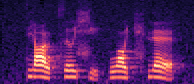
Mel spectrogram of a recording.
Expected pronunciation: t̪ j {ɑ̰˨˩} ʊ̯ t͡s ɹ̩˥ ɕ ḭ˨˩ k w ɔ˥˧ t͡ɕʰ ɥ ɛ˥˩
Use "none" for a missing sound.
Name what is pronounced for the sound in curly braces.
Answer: ɑ˥˩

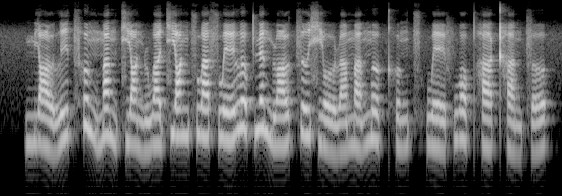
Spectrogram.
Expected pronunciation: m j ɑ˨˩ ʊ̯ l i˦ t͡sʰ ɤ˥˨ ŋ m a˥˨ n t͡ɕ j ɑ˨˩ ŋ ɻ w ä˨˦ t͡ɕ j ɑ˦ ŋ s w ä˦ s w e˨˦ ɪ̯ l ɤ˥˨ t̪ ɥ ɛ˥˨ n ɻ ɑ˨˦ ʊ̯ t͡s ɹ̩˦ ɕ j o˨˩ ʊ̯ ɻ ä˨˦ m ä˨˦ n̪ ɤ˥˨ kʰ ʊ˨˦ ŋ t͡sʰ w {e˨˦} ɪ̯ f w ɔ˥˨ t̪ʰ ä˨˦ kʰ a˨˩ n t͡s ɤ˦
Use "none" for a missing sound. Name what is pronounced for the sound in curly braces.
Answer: e˨˩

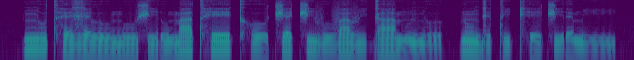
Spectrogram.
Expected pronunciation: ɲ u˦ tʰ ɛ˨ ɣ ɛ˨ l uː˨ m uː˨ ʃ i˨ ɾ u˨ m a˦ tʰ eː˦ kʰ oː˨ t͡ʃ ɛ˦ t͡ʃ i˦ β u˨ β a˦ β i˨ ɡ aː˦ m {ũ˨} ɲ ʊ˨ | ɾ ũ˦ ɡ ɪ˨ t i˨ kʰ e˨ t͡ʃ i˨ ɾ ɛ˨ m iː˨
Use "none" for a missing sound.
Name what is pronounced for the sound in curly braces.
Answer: ũ˨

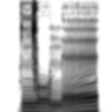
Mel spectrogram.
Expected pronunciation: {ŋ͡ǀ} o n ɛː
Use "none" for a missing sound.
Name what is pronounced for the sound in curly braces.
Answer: ŋ͡ǀ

